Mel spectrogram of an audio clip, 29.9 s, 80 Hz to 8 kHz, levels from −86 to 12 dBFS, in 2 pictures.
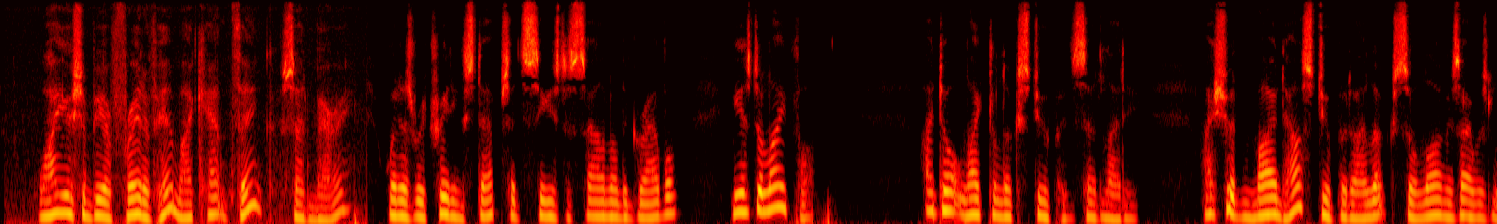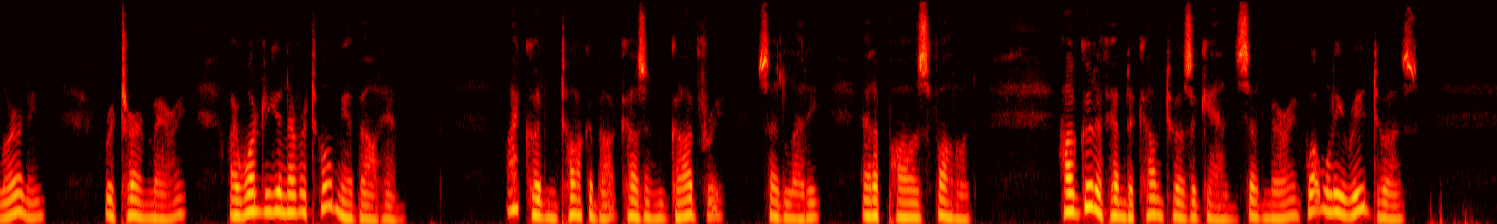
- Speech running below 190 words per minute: Yes, average, 170 wpm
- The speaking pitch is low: No, medium, 150 Hz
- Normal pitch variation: Yes, average, 3.7 semitones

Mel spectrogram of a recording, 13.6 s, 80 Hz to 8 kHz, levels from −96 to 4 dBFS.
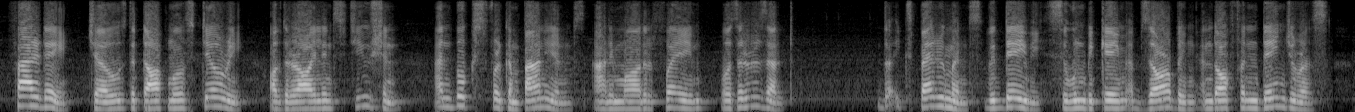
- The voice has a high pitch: No, medium, 150 Hz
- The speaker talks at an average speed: No, slow, 130 wpm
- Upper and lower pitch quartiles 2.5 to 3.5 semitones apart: Yes, average, 3.1 semitones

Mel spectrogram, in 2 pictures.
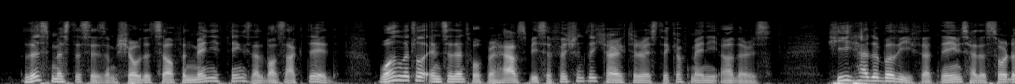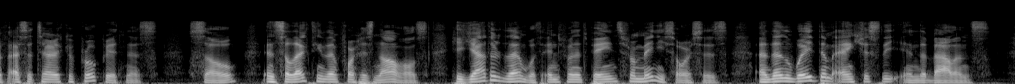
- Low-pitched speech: Yes, low, 110 Hz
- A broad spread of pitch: Yes, wide, 5.7 semitones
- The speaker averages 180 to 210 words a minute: No, average, 170 wpm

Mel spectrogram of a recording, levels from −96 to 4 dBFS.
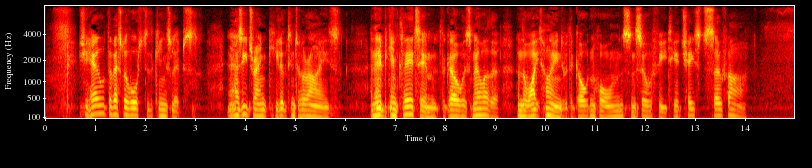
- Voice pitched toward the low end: Yes, low, 120 Hz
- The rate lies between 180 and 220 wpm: Yes, average, 190 wpm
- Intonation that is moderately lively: Yes, average, 3.3 semitones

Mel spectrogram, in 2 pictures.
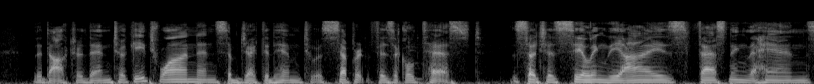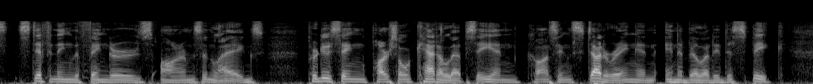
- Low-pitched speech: Yes, low, 100 Hz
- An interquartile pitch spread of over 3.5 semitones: No, narrow, 2.6 semitones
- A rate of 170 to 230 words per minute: No, average, 140 wpm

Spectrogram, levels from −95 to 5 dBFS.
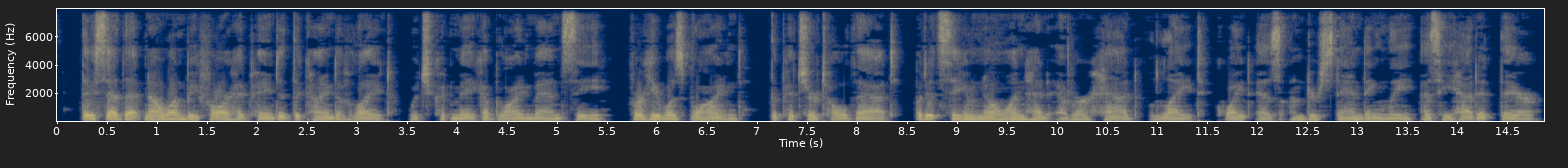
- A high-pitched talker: No, low, 125 Hz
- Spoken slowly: No, average, 175 wpm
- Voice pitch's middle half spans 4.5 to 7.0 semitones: No, average, 2.8 semitones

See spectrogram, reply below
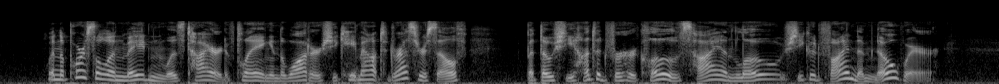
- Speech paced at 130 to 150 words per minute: No, average, 190 wpm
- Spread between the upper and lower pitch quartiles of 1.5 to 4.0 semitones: No, average, 5.2 semitones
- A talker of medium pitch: No, high, 200 Hz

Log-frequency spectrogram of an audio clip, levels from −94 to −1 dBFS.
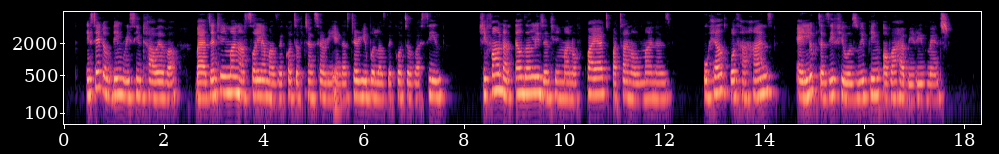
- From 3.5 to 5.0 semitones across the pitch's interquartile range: No, narrow, 2.6 semitones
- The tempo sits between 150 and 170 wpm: Yes, average, 155 wpm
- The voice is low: No, high, 200 Hz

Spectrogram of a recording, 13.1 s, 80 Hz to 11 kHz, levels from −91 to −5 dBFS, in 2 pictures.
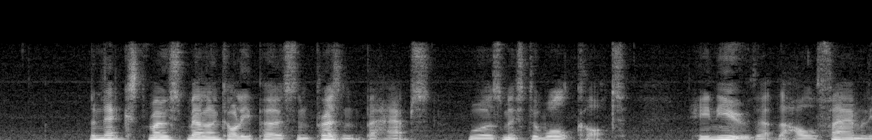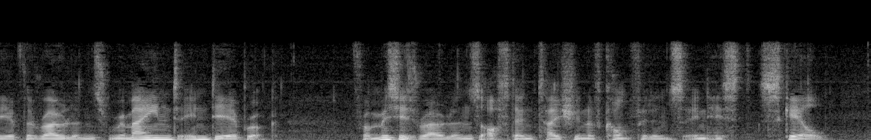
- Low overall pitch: Yes, low, 115 Hz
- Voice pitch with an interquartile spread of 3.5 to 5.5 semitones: Yes, average, 4.0 semitones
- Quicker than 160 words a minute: No, average, 140 wpm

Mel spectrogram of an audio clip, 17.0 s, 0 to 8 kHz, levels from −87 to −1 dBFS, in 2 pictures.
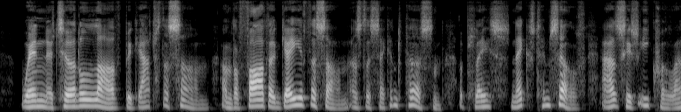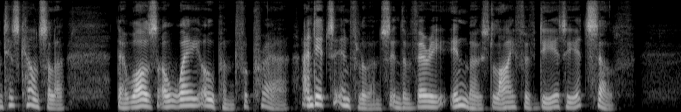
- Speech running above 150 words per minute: Yes, average, 160 wpm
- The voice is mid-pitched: Yes, medium, 145 Hz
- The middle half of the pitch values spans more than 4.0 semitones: Yes, wide, 5.5 semitones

